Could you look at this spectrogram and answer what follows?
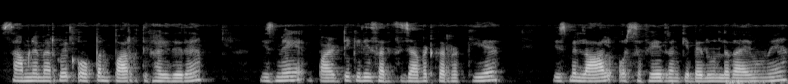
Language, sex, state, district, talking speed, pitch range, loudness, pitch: Hindi, female, Haryana, Rohtak, 220 wpm, 155-175 Hz, -19 LUFS, 165 Hz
